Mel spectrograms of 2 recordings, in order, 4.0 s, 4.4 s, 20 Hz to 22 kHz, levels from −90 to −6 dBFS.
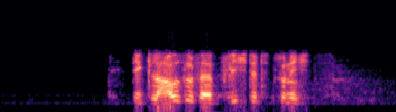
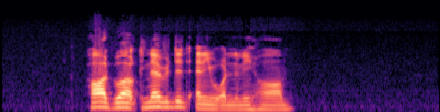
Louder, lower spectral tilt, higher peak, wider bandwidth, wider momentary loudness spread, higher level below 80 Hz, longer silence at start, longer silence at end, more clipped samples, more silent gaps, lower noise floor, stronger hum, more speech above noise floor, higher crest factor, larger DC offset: about the same, -18 LUFS vs -17 LUFS; second, 0.5 dB/octave vs -5.5 dB/octave; about the same, -2 dBFS vs 0 dBFS; second, 4.1 kHz vs 10.5 kHz; about the same, 12 LU vs 12 LU; about the same, -62 dBFS vs -60 dBFS; first, 1.35 s vs 0.9 s; second, 0.9 s vs 1.5 s; neither; neither; first, -82 dBFS vs -65 dBFS; neither; first, 64 dB vs 48 dB; about the same, 18 dB vs 20 dB; neither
